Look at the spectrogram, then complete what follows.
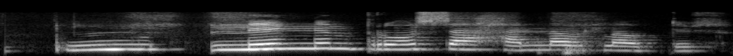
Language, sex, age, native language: Icelandic, female, 10, Icelandic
